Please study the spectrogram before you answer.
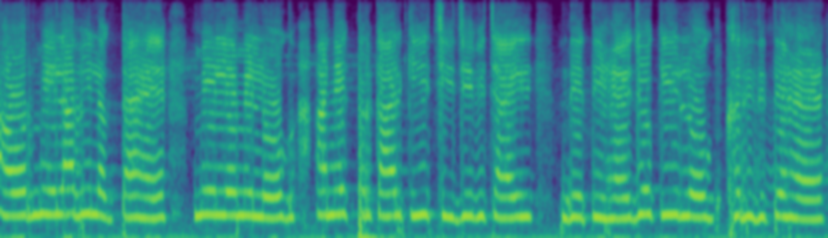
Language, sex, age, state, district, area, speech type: Hindi, female, 18-30, Uttar Pradesh, Mirzapur, rural, spontaneous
